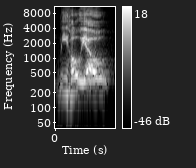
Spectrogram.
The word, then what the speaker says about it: miHoYo: whatever the company's called Mi Miho mihoyo you got it you got it they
